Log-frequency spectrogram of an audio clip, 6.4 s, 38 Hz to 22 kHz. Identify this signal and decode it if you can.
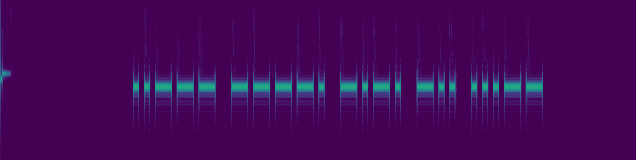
Morse code, heard as a keyed tone, about 22 wpm, 700 Hz. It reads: 29CD3
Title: Code Groups - 5 Letter:Numbers - 22wpm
